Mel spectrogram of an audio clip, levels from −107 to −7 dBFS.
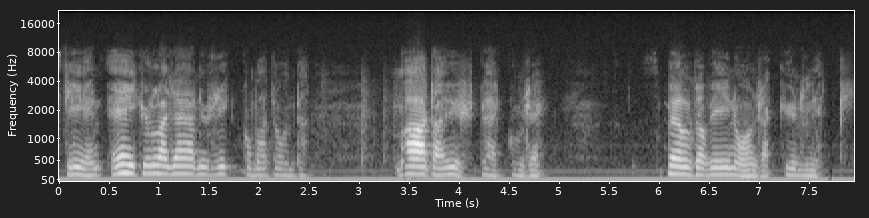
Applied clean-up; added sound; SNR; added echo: none; none; none; none.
